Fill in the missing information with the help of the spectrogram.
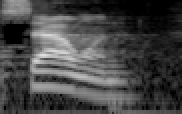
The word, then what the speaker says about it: Samhain: If you're ever doing the research, it's not how you spell it. It actually looks more like Samhain, but it's called Samhain, is how they would pronounce it.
